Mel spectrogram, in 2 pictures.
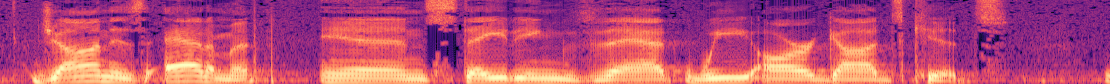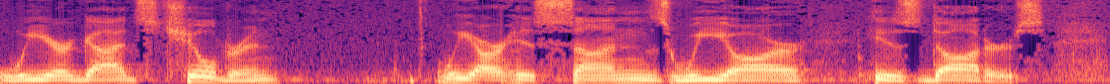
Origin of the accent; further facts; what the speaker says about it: Ravenna, Ohio, United States; born there; I was born in Portage County, Ohio, little town called Ravenna.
